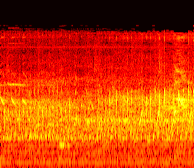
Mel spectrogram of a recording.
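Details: Malinois canary singing high, acute notes: a long, fast, even rolled trill runs through the whole stretch and swells slightly louder toward the end, with a faint steady hum underneath.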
